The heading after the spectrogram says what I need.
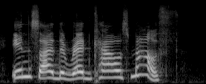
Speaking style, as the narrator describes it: he shouted

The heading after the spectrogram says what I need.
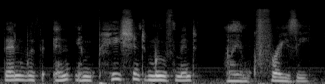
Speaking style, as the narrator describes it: he muttered

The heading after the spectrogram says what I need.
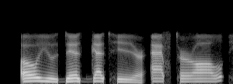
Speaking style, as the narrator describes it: he exclaimed

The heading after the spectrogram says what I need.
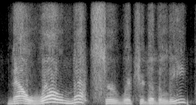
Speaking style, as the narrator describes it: cried he

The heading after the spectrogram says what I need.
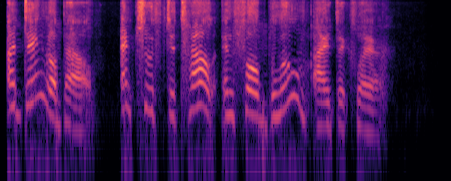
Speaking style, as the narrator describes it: Mary exclaimed

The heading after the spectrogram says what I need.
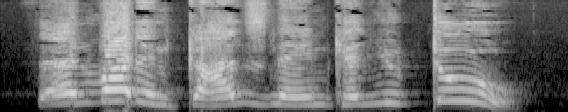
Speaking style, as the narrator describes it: shouted Stumm

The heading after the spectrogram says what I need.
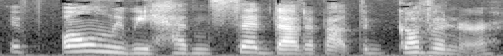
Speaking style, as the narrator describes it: moaned Felicity

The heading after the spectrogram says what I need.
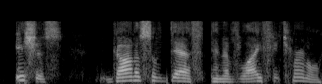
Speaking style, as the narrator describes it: he cried

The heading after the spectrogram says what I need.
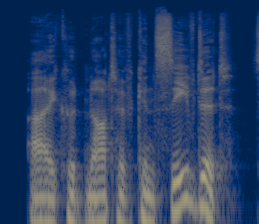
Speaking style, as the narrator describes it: said Syme gravely

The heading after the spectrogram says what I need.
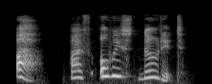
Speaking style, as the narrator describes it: he cried

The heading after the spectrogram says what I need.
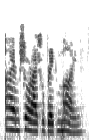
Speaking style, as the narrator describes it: said Lydia

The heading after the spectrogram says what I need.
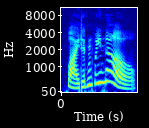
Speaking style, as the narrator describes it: cried the children at last

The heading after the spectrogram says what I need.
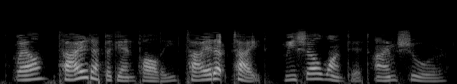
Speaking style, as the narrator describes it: sighing at her little sick girl

